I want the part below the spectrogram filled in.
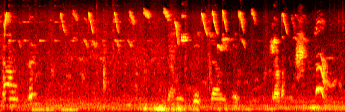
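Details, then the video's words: Nectar-fed olive-backed sunbird in a cage, pouring out a long run of rapid high chirps and squeaky notes in the 'nembak' shooting style, over low hum. "bunyi nembak nembak"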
